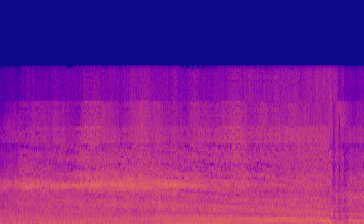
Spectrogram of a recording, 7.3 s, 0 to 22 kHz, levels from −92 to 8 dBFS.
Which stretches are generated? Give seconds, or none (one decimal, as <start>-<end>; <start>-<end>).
2.6-3.1; 5.8-6.6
